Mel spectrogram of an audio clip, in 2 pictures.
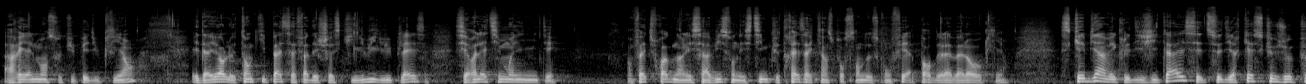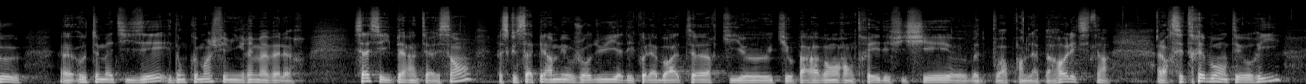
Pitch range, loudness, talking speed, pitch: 95-120 Hz, -21 LUFS, 235 wpm, 105 Hz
